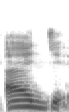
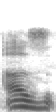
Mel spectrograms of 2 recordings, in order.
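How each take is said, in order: First: The syllable ends with a j sound. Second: The syllable ends with a z sound. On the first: The speaker calls it right. "tapi aj ya, jahar" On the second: The speaker calls it wrong. "Bukan az"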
